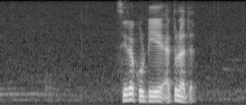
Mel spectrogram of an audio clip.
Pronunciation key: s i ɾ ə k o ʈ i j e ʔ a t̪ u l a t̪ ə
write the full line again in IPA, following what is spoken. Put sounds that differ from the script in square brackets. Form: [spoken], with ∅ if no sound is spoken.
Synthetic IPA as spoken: s i ɾ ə k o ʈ i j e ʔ [æ] t̪ u l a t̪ ə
